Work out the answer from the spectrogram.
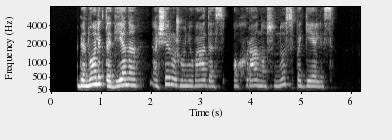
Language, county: Lithuanian, Panevėžys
